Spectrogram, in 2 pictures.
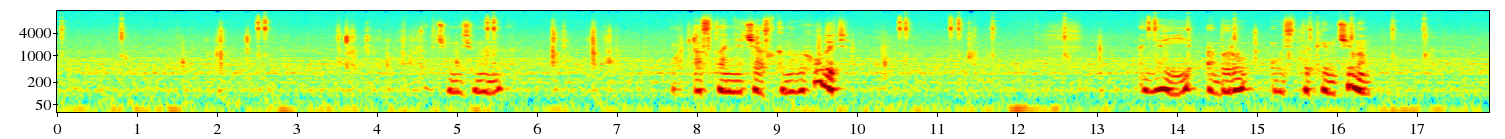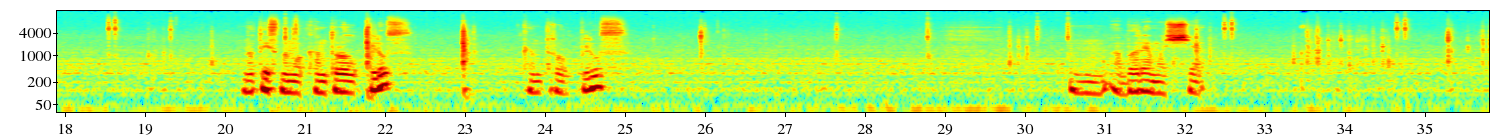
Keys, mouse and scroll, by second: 1.9 alt+shift+click, 3.7 ctrl+z, 4.8 alt+click, 6.1 alt+z, 7.3 alt+z, 8.1 ctrl+z, 10.0 shift+click, 11.1-13.0 middle drag, 13.0 shift+click, 13.5-17.9 middle drag, 17.9 shift+click, 18.7-21.2 middle drag, 21.2 ctrl+KP_Add, 22.4 ctrl+KP_Add, 27.0-31.9 middle drag, 31.9 alt+shift+click, 33.4 ctrl+z, 34.0 alt+click, 35.3 ctrl+z.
